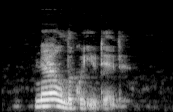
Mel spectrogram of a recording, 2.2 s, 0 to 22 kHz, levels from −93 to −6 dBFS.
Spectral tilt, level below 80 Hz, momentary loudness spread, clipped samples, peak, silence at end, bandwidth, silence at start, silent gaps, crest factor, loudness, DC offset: -6.5 dB/octave; -64 dBFS; 16 LU; under 0.1%; -4 dBFS; 0.6 s; 7.6 kHz; 0.45 s; none; 18 dB; -19 LUFS; under 0.1%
